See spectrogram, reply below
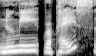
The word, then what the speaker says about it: Noomi Rapace: Noomi Rapace, is that how you say it? – Yes, exactly.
